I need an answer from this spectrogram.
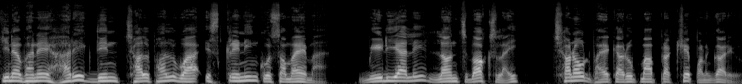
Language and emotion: Nepali, neutral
